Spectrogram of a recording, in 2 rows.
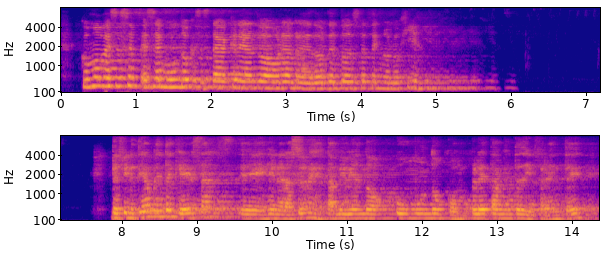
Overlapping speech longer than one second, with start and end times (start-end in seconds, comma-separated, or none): none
